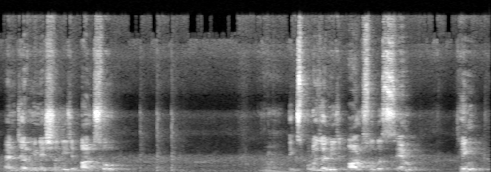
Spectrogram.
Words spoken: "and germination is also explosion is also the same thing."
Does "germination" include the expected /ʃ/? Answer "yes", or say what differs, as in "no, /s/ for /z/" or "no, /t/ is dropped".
yes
